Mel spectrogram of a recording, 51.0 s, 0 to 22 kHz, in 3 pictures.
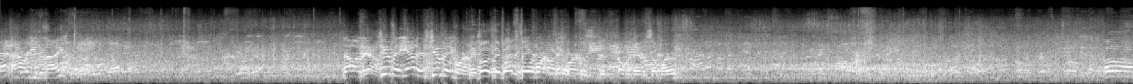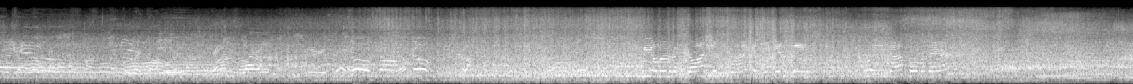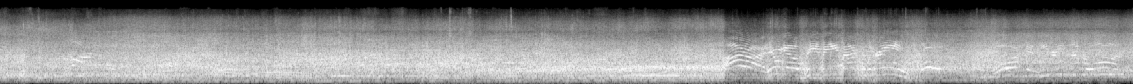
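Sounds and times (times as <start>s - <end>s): race car engines: 0.0s - 50.9s.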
